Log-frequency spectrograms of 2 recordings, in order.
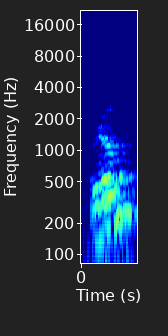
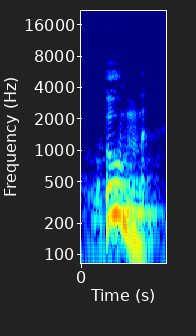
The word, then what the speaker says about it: room: How did you pronounce it? Room. No, you pronounced it whom.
